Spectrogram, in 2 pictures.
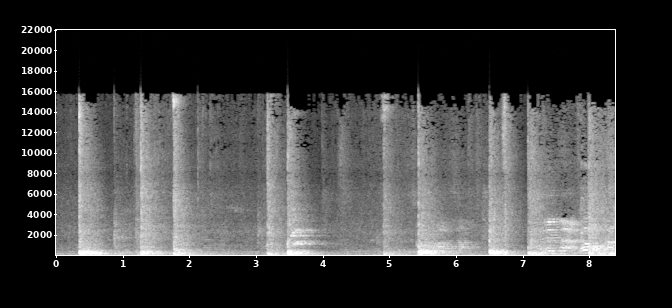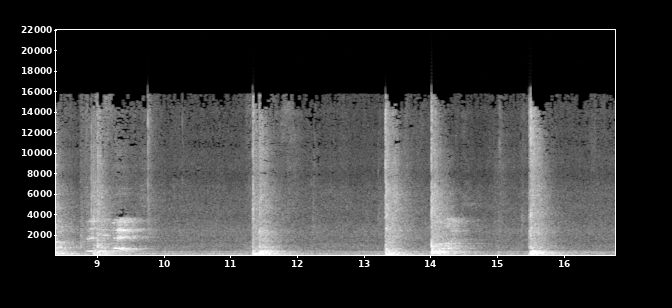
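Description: Padded soft-kit weapons striking padded shields and fighters in a sparring bout: about a dozen sharp thumps at an irregular pace, each echoing in the large hall.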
